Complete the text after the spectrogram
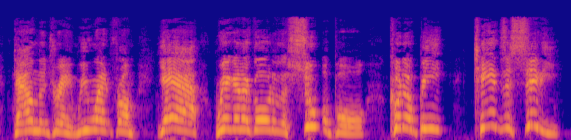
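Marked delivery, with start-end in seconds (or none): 1.6-5.6 shouted, higher, imitating cocky fans; a fan bragging about the Super Bowl, shouted mock cheer; mock hype. Loud mock excitement. Mocking the team's earlier hype.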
